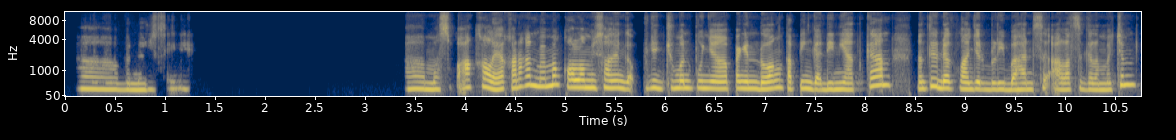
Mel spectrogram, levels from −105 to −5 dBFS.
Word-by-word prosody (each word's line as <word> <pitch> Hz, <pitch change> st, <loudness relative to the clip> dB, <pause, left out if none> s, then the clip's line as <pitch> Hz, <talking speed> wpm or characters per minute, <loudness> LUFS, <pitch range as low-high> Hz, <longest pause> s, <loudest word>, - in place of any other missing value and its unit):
Ah, 220 Hz, -2 st, -2 dB
bener 200 Hz, 0 st, -3 dB
sih. 235 Hz, +1 st, -15 dB, 2.2 s
Ah 230 Hz, 0 st, -1 dB
masuk 220 Hz, +6 st, -5 dB
akal 275 Hz, 0 st, +1 dB
ya. -, -, +4 dB
Karena 255 Hz, +3 st, +1 dB
kan 345 Hz, -, +3 dB
memang 355 Hz, +4 st, +2 dB
kalau 275 Hz, 0 st, +6 dB
misalnya 260 Hz, 0 st, +1 dB
nggak 230 Hz, -, -5 dB
punya 255 Hz, +2 st, -2 dB
cuman 255 Hz, 0 st, +1 dB
punya 250 Hz, -1 st, +1 dB, 0.2 s
pengen 245 Hz, -1 st, +3 dB
doang 240 Hz, +3 st, +4 dB
tapi 235 Hz, +1 st, -2 dB
nggak 210 Hz, -3 st, -1 dB
diniatkan, 220 Hz, +10 st, +1 dB, 0.3 s
nanti 230 Hz, +3 st, -3 dB
udah 250 Hz, -2 st, +4 dB
terlanjur 230 Hz, -1 st, +1 dB
beli 215 Hz, 0 st, -1 dB
bahan 210 Hz, +1 st, 0 dB
se -, -, -6 dB
alat 210 Hz, 0 st, -1 dB
segala 210 Hz, -2 st, -4 dB
macem, 355 Hz, +13 st, -1 dB
235 Hz, 165 wpm, -21 LUFS, 215-255 Hz, 2.2 s, kalau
